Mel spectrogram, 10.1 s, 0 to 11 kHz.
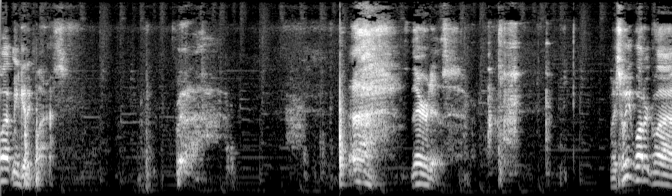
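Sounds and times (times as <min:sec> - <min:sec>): glass and bottle clinking on table: 0:00.3 - 0:00.7, 0:04.8 - 0:05.3, 0:07.0 - 0:08.6.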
